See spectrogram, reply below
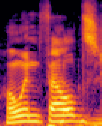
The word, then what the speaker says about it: Hohenfels: Last week in Hohenfels. – Hohenfels, Germany.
